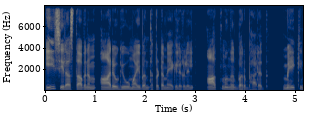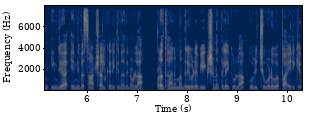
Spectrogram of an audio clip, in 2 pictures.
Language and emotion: Malayalam, neutral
